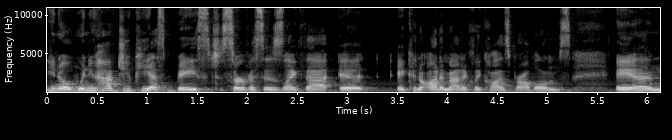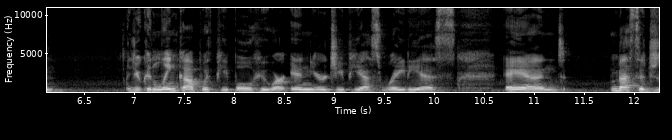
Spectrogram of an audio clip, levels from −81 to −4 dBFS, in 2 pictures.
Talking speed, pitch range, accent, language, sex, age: 145 wpm, 185-205 Hz, American, English, female, 20-39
